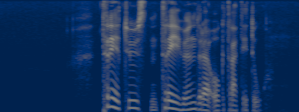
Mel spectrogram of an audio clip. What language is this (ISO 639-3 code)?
nor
